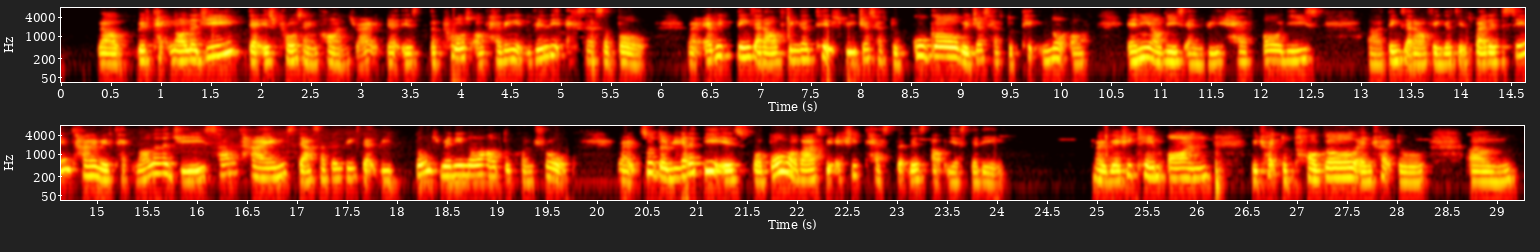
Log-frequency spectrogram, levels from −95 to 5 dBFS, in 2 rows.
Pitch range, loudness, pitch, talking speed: 150-220 Hz, -21 LUFS, 170 Hz, 195 wpm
